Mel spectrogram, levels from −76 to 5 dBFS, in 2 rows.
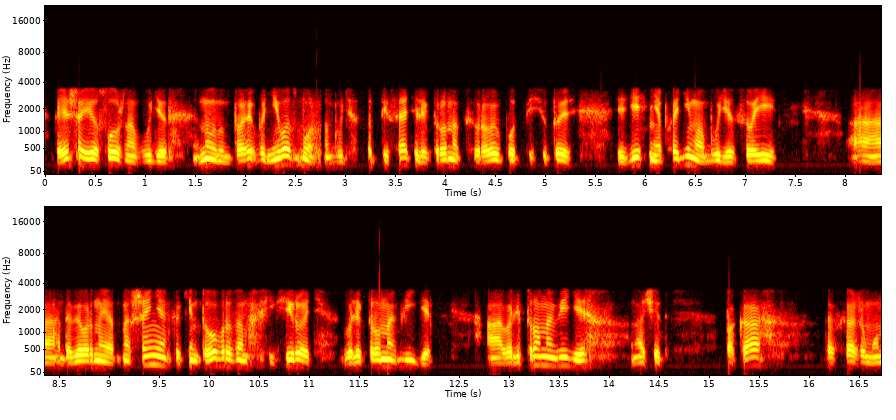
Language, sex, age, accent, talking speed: Russian, male, 30-49, native, 120 wpm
